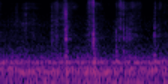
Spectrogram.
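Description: Faint handling and turning of a small book's paper pages, a few soft ticks over a low steady room hum.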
